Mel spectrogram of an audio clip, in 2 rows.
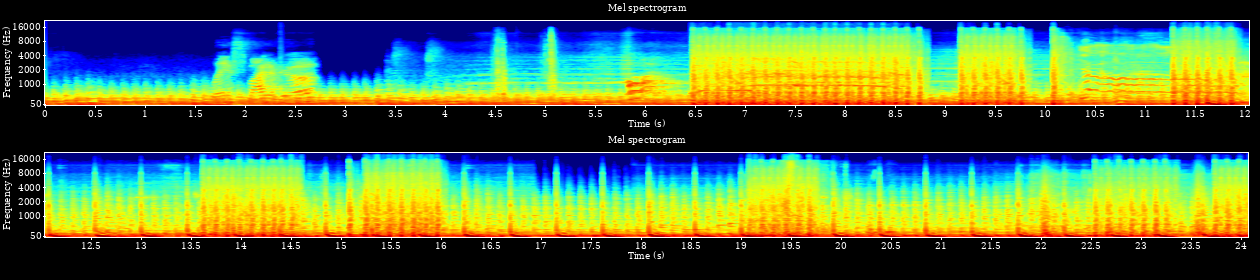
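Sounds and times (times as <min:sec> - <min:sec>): automatic gunfire bursts: 0:06.5 - 0:10.3, 0:11.3 - 0:12.1, 0:13.6 - 0:16.3, 0:19.0 - 0:20.0, 0:22.4 - 0:24.0
music with heavy beat: 0:11.3 - 0:24.0.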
